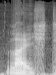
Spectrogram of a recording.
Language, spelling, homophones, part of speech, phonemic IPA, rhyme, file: German, leicht, laicht, adjective / adverb, /laɪ̯çt/, -aɪ̯çt, De-leicht.ogg
- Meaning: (adjective) 1. light (not heavy) 2. easy (not difficult) 3. light, lite, diet (of food which is low in calories) 4. slight; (adverb) 1. slightly 2. easily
